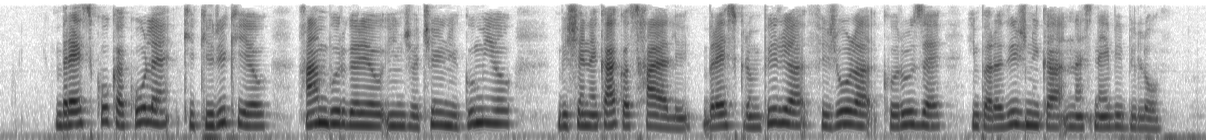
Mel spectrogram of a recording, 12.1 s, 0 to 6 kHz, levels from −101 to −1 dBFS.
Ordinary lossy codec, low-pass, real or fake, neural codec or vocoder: MP3, 48 kbps; 5.4 kHz; real; none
